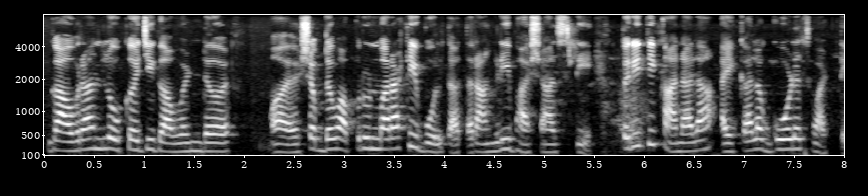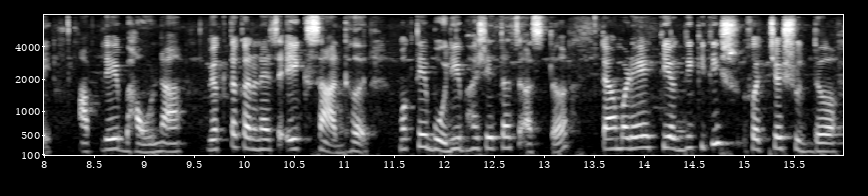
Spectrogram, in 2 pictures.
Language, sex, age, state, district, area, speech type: Marathi, female, 45-60, Maharashtra, Sangli, urban, spontaneous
